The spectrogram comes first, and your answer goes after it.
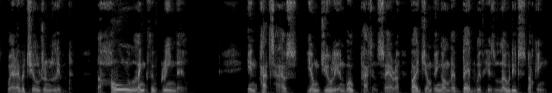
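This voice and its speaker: A man narrating a children's story as an audiobook reader, in a gentle, expressive storytelling manner. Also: medium pitch, no echo.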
